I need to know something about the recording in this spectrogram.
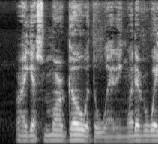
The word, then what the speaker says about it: Margot: E is silent so I guess here the t is silent but uh anyway we're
